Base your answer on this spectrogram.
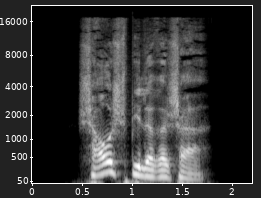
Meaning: inflection of schauspielerisch: 1. strong/mixed nominative masculine singular 2. strong genitive/dative feminine singular 3. strong genitive plural
- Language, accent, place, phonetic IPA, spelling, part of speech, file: German, Germany, Berlin, [ˈʃaʊ̯ˌʃpiːləʁɪʃɐ], schauspielerischer, adjective, De-schauspielerischer.ogg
